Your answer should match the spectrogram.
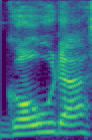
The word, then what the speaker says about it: Gaura: Es Goura, se escribe Gaura, pero se pronuncia gore lila.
